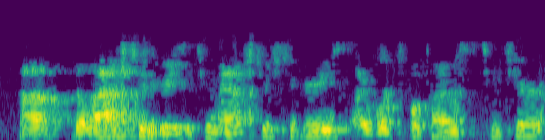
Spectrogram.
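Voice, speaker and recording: Over noticeable background noise, a man talks at a fairly quick pace with fairly even intonation and a fairly high pitch. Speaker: college teacher. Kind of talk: lecture. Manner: loud; fast.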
